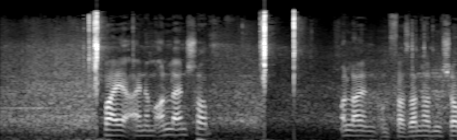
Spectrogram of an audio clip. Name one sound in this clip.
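A pistol's mechanism clicks sharply.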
